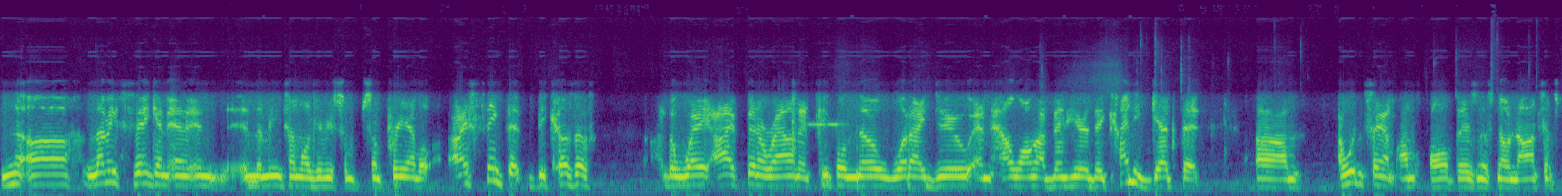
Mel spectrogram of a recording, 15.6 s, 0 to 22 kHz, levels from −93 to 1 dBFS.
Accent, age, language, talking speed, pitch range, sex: American, 50-69, English, 205 wpm, 130-155 Hz, male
